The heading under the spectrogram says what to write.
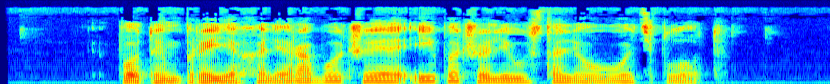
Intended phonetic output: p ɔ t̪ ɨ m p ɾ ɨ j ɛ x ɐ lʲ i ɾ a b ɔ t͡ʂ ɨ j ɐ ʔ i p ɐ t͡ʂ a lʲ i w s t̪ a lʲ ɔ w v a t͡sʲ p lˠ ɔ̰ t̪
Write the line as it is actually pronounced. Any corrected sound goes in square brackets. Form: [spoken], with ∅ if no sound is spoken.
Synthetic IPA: p ɔ t̪ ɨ m p ɾ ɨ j ɛ x ɐ lʲ i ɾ a b ɔ t͡ʂ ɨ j ɐ ʔ i p ɐ t͡ʂ a lʲ i w s t̪ a lʲ ɔ w v [ɐ] t͡sʲ p lˠ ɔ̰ t̪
